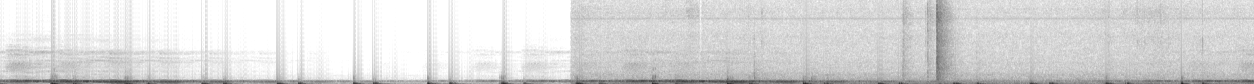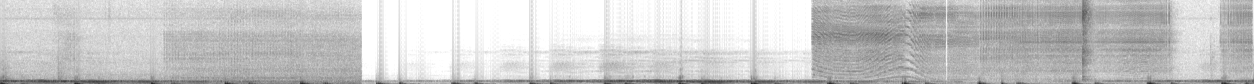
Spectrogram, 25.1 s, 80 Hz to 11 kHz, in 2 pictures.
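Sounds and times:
heartbeat double thumps: 0.6s - 25.0s.

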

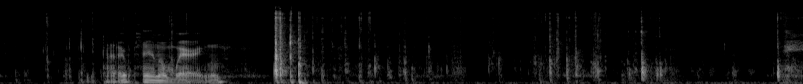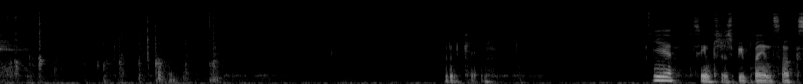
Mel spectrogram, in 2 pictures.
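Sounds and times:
plastic packaging crinkling: 0.0s - 7.4s.

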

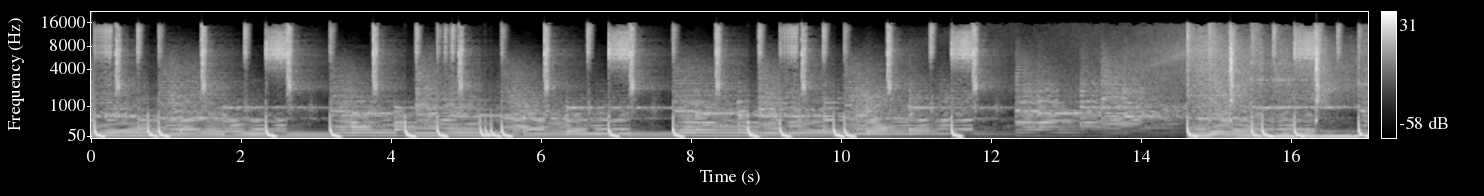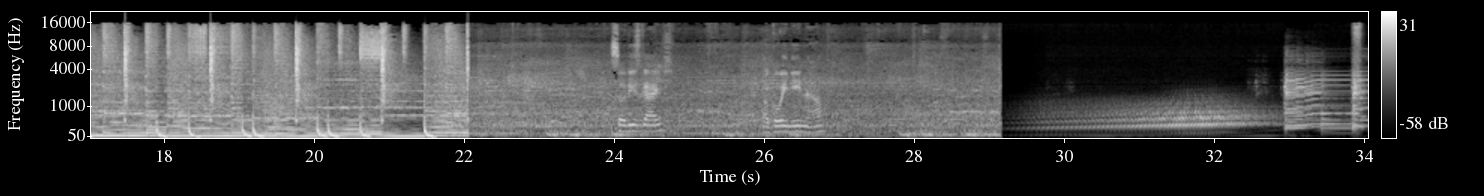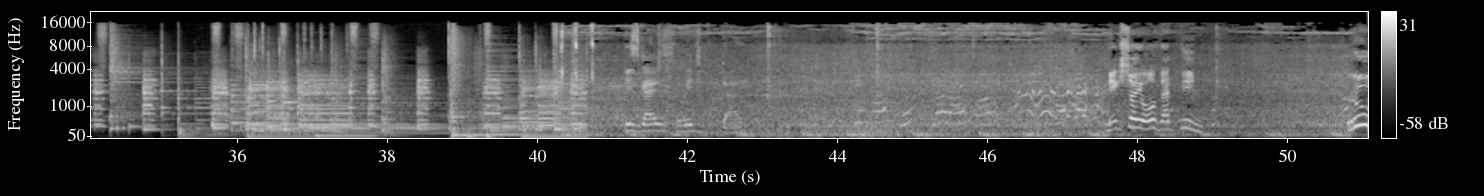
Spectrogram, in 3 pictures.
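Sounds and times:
amusement park ambience: 21.8s - 31.3s, 39.4s - 51.0s
synthesizer tone gliding upward: 29.2s - 33.8s.

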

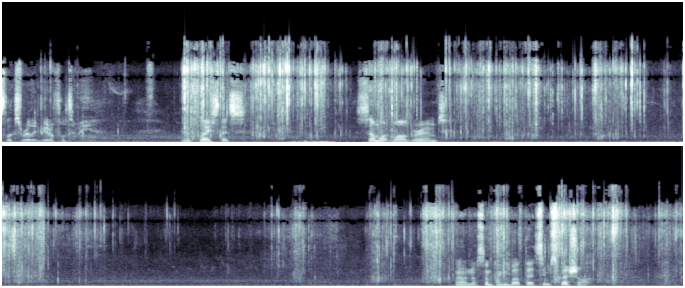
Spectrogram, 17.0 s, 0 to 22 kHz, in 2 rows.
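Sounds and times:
steady low rumble: 0.0s - 17.0s
footsteps crunching on dry leaves: 2.2s - 10.2s, 11.7s - 17.0s.

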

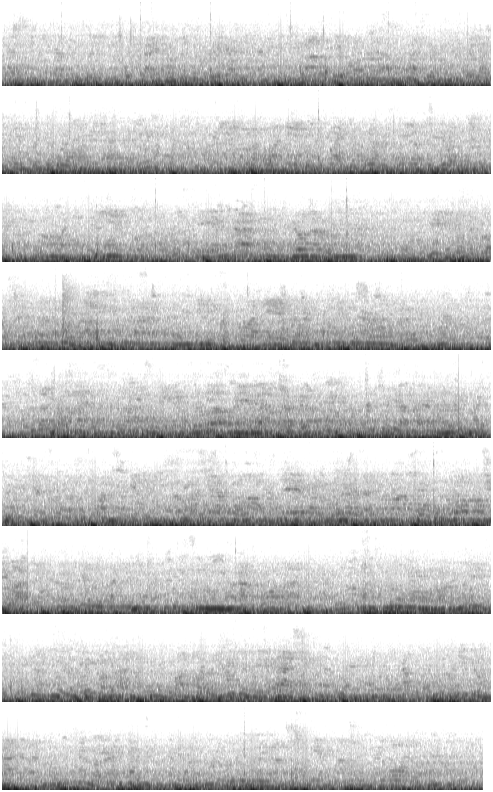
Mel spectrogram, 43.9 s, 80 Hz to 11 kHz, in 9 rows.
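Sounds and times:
steady low rumble: 0.0s - 43.9s.

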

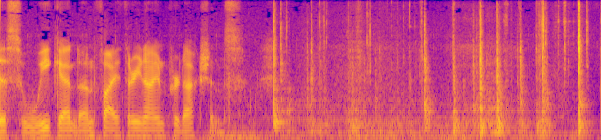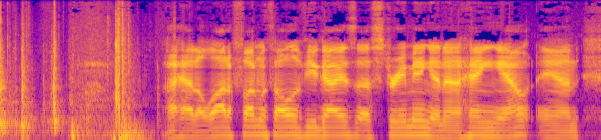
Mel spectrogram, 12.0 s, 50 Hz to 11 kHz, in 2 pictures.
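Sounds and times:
key turning in car door lock: 2.7s - 7.2s
car door opening: 2.7s - 7.7s.

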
